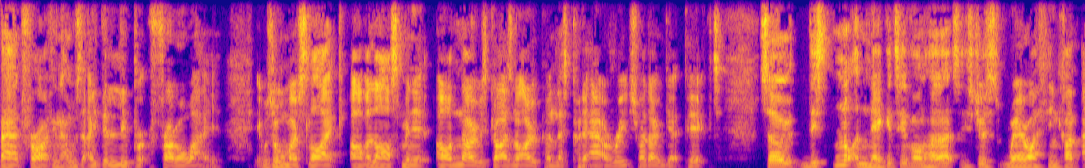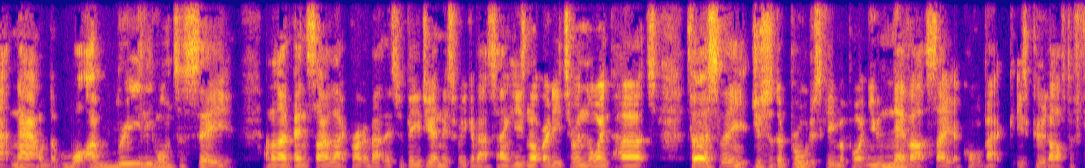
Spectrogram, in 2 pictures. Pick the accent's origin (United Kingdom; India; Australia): United Kingdom; I'm a Brit. I wasn't brought up with it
